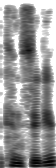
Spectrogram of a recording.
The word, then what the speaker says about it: Kintsugi: So I know we had talked before about this, forgive me if I'm pronouncing it wrong. It's the Kintsugi principle.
